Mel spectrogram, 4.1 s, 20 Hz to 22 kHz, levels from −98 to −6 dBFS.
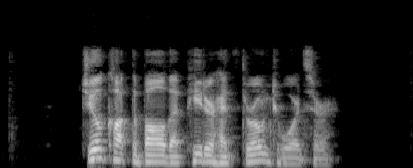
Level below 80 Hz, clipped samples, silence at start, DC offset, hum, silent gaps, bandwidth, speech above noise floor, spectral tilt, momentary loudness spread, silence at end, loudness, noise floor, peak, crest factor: -68 dBFS; under 0.1%; 0.85 s; under 0.1%; none; none; 8.2 kHz; 61 dB; -5 dB/octave; 14 LU; 0.8 s; -29 LUFS; -90 dBFS; -10 dBFS; 20 dB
